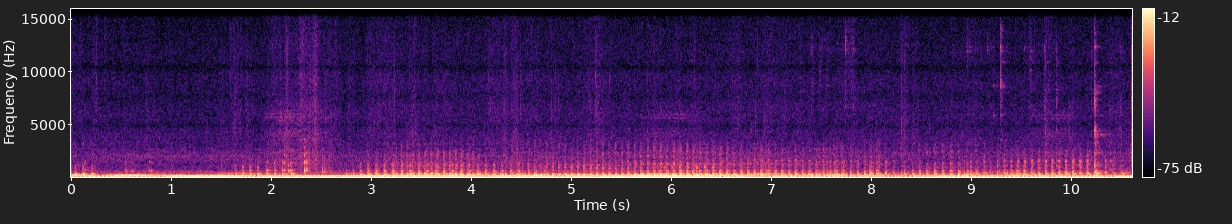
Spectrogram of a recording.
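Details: Hairless guinea pigs, female, rumble strutting indoors as a sign of dominance, meaning back off or annoyance, which can precede a fight; a steady low buzzing purr-like rumble with fast pulsing runs throughout, with faint rustling on top.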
